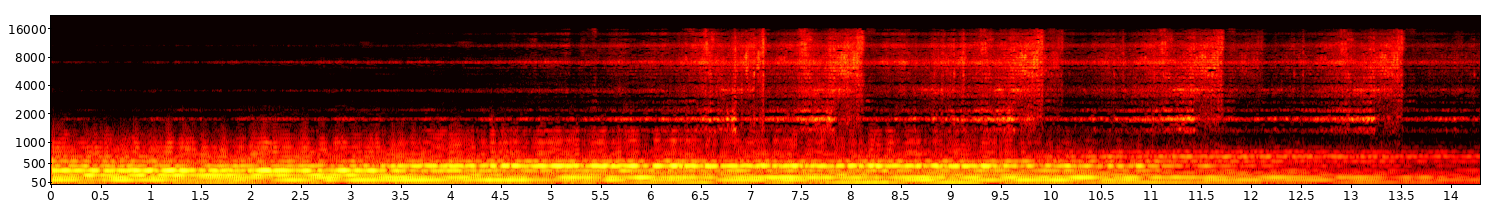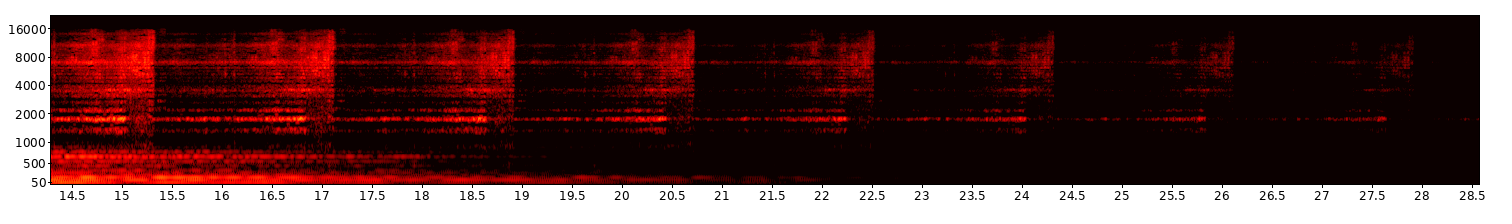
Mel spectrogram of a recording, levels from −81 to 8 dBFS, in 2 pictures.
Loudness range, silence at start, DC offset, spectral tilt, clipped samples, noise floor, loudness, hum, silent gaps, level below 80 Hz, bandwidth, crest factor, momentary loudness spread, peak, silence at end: 22 LU; 0 s; under 0.1%; -6.5 dB/octave; under 0.1%; -77 dBFS; -16 LUFS; none; none; -32 dBFS; 16 kHz; 14 dB; 21 LU; -4 dBFS; 9.7 s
